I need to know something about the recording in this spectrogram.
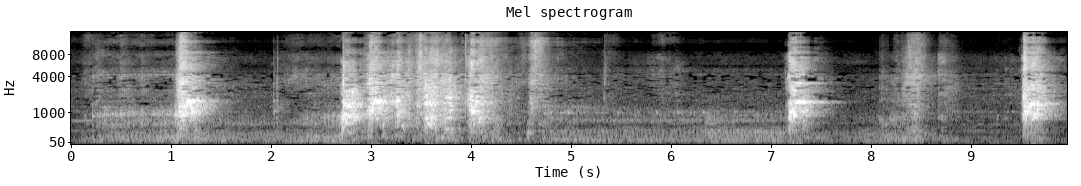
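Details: Corgis barking at each other continuously: sharp single barks, then a quick burst of four or five barks around the third second, followed by scattered further barks over a low steady hum.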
